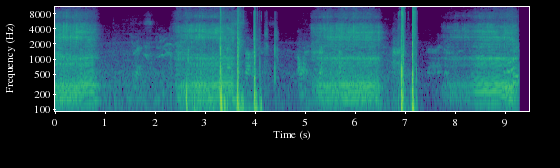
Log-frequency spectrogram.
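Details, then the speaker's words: A father asleep and snoring: loud rasping snores alternating with sharp snorting bursts, several breaths in under ten seconds; heavy snoring. "Hey guys, this is me again, and this is my dad. He's like to snore a lot."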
